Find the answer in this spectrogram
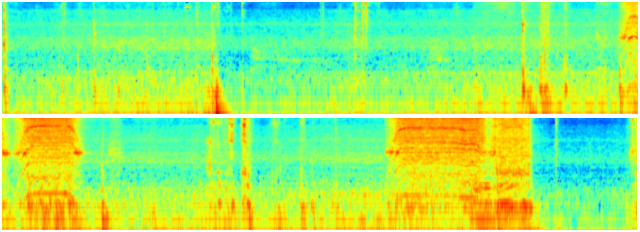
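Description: Ryobi cordless drill driving a bolt into a dining chair's wooden frame. It runs in two bursts, about a second and then about a second and a half, with a steady whine. A few light clicks and knocks from handling fall between the bursts.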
